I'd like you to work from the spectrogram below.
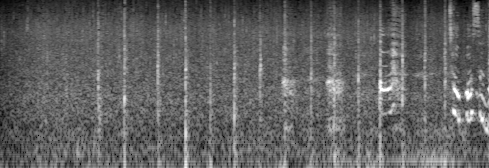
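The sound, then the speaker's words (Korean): Steady rain falls with a broad hiss, punctuated by frequent sharp drips and splatters, while faint brief voice-like sounds surface near the end. “그날은 비가 오는 이른 아침이었어요.”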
